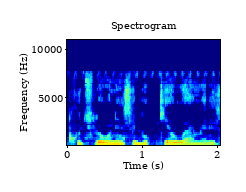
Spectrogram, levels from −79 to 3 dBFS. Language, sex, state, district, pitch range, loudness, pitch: Hindi, male, Jharkhand, Sahebganj, 125-135 Hz, -28 LUFS, 130 Hz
